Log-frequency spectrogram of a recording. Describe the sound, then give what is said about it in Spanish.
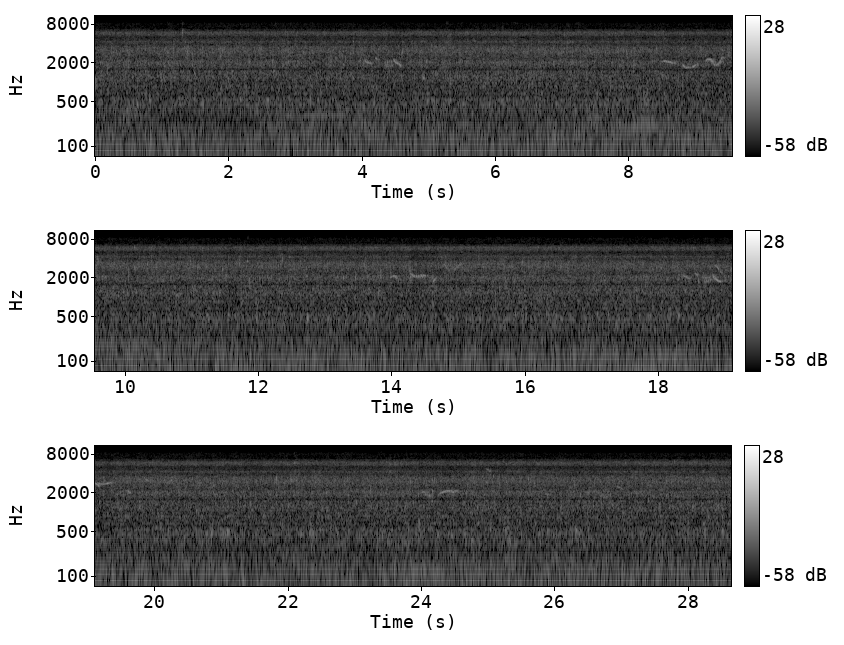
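A river stream flows steadily with a constant, rushing babble that never lets up, heard alone without voices, with a few faint chirps drifting in now and then. “Entrégale al río todo lo que crees que controlas.”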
